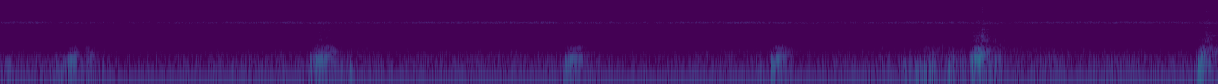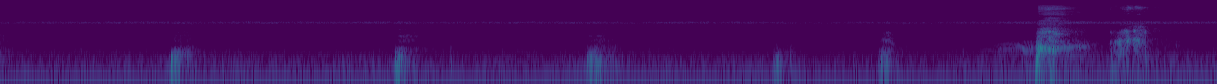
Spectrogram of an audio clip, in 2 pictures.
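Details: Kennel cough in a German Shorthaired Pointer dog: a long series of short, dry hacking coughs.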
